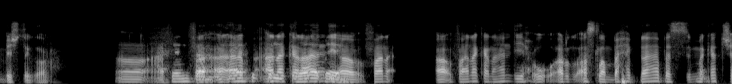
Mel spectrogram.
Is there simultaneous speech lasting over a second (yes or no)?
yes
